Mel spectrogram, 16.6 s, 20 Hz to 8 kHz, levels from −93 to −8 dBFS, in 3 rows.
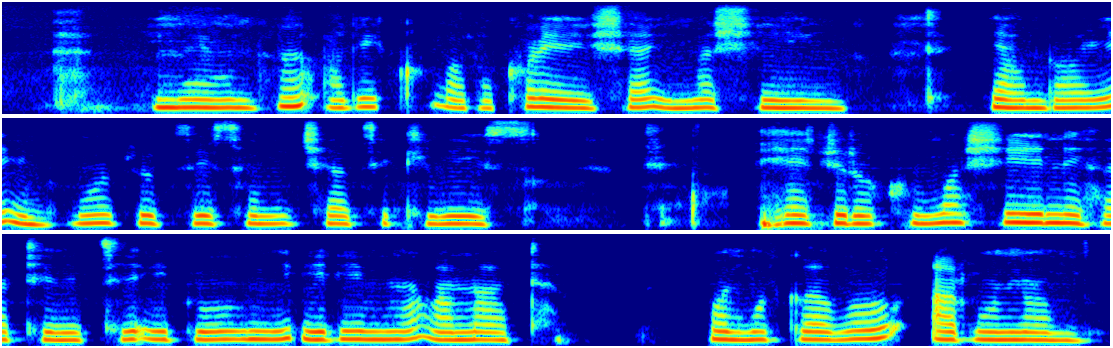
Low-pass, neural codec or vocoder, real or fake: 7.2 kHz; codec, 16 kHz, 2 kbps, FunCodec, trained on LibriTTS, 25 frames a second; fake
